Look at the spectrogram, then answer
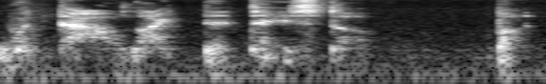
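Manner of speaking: creepy, hushed, proper-sounding whisper. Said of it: "it's in the creepiest voice you ever fucking heard".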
